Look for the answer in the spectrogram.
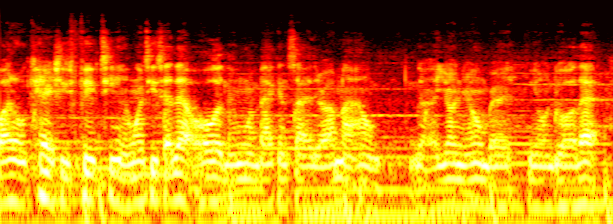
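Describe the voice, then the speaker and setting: A young man telling a story in a casual, slangy vlog style with music behind him. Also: sits low. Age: young adult. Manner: slangy, conversational. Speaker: YouTuber telling a story to camera.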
